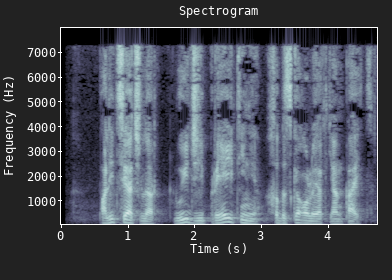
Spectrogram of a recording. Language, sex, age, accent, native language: Uzbek, male, 25-34, Farg'ona, Uzbek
